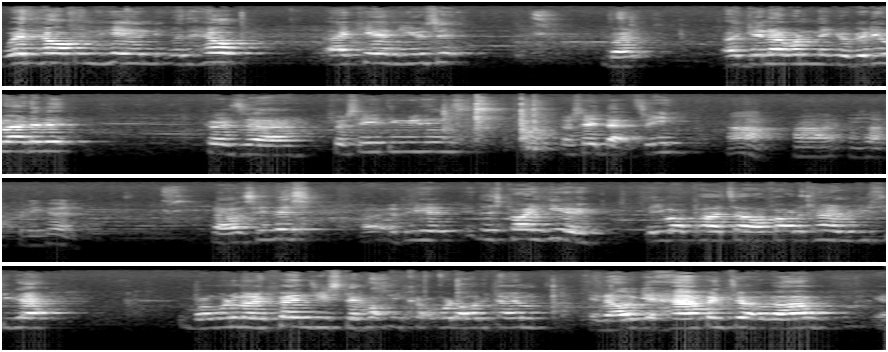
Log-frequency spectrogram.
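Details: Dysarthric speech in an adult man with cerebral palsy who uses a power chair; the cerebral palsy is stated, and no speech disorder is named.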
